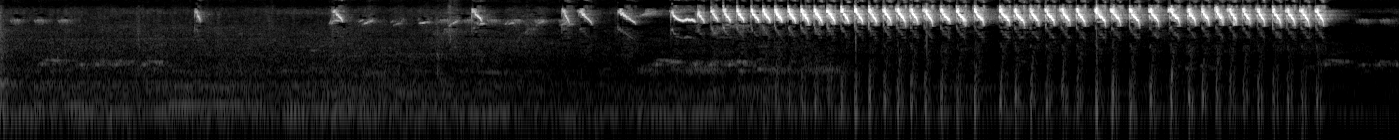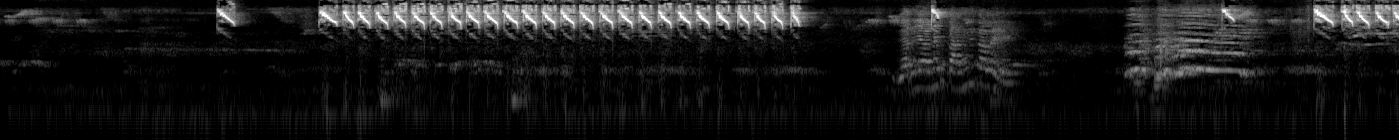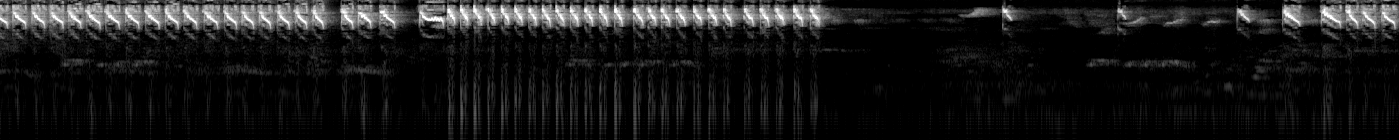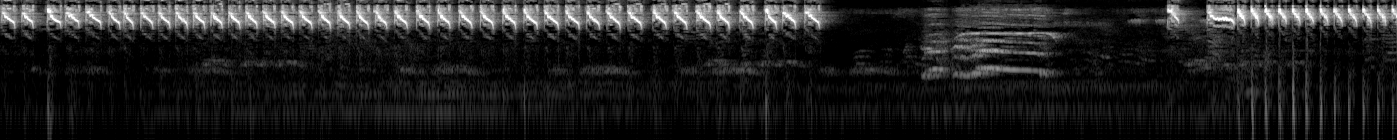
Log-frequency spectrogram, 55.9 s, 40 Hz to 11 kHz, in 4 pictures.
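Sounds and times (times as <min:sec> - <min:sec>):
rooster crowing: 0:00.4 - 0:02.2, 0:25.2 - 0:29.6, 0:51.0 - 0:52.9
bird singing high trills: 0:03.3 - 0:15.1, 0:16.1 - 0:23.7, 0:26.1 - 0:36.6, 0:37.8 - 0:50.4, 0:53.5 - 0:55.9.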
